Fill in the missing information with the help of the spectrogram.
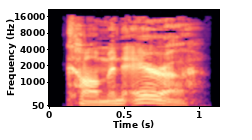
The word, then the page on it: common era: American English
